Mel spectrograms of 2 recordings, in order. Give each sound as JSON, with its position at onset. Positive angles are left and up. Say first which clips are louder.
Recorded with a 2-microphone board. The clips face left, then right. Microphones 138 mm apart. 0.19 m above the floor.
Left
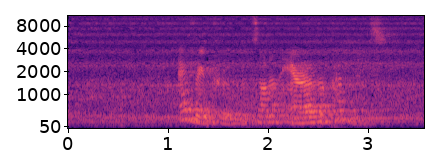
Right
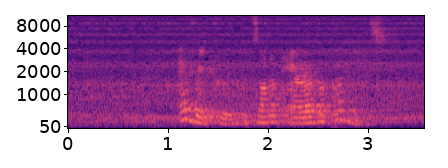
{"t": 1.1, "sound": "a woman speaking", "louder": "right 3 dB", "side_deg": -20, "distance_m": 3.0}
